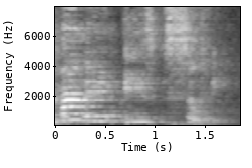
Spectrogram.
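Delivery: slow, dainty high falsetto; Sophie the rabbit. Acted. Freed rabbit introducing herself to the mouse, slow high falsetto. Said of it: "And she says".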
